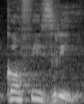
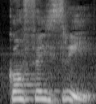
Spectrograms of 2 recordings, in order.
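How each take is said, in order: Both takes have the same delivery.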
